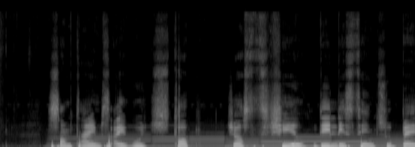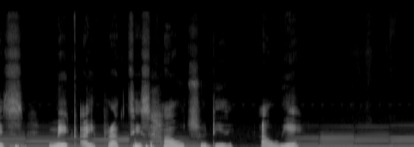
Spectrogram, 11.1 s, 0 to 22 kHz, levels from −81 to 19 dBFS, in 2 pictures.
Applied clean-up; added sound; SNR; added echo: none; Wind instrument, woodwind instrument; 19 dB; none.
